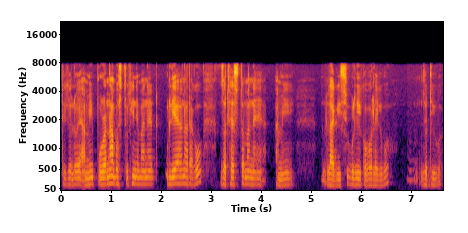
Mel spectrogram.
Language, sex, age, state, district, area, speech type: Assamese, female, 60+, Assam, Kamrup Metropolitan, rural, spontaneous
